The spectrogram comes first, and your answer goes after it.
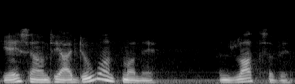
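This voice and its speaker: An actor playing a mocking young nephew who is a greedy killer, in 1940s radio acting style. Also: male voice, fairly low pitch, big pitch swings, moderate pace, slight background noise. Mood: menacing. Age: young adult. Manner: mocking, taunting, laughs. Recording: dull lo-fi old radio recording.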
